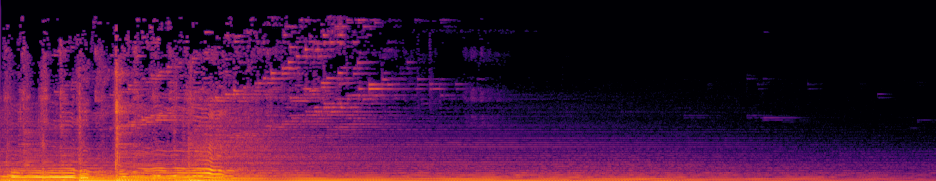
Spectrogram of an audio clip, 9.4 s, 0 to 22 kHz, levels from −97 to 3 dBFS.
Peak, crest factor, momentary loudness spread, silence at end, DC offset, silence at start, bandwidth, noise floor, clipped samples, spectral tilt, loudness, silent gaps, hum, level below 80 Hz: -2 dBFS; 18 dB; 25 LU; 0.95 s; under 0.1%; 0 s; over 20 kHz; -47 dBFS; under 0.1%; -6 dB/octave; -18 LUFS; none; none; -30 dBFS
